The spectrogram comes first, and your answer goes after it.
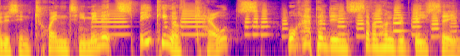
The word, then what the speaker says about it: Celts: really looks like it but it isn't it's pronounced it's Celts although you do have the football team Celtic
